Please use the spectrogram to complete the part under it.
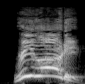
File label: reloading, biker, survivor voice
